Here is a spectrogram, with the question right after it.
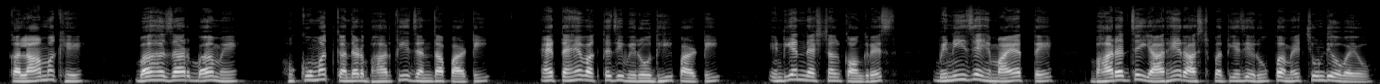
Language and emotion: Sindhi, neutral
